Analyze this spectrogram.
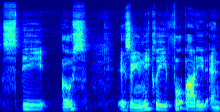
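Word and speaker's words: Spìos: right good morning spiros scots gaelic for spice and pronounced spi os is a uniquely full-bodied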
